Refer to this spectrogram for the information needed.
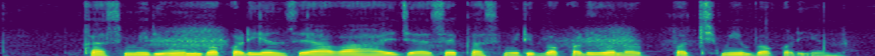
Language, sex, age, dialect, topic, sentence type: Magahi, female, 25-30, Western, agriculture, statement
